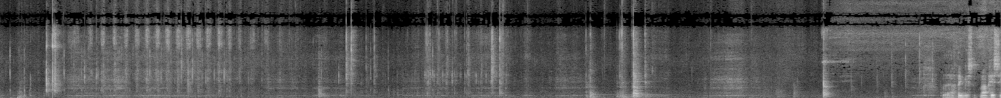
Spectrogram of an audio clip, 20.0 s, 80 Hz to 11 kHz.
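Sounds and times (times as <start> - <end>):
small metal parts clicking: 6.8 - 10.2.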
